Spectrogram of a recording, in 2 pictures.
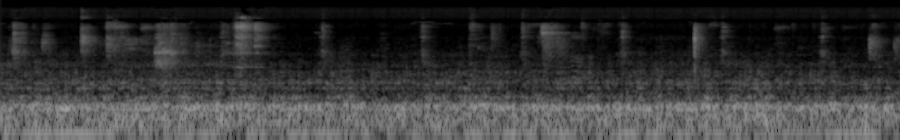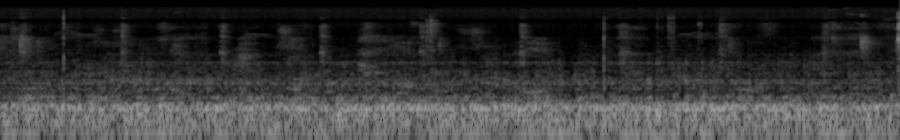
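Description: Pellet fire burning steadily in a stove's burner pot, its flame drawn up the riser tube, giving a steady low rumble with scattered faint crackles.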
